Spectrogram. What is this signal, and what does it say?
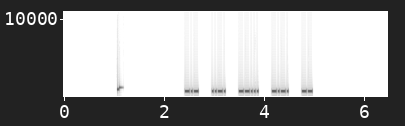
Morse code, heard as a keyed tone, about 38 wpm, spaced as for 22 wpm, 700 Hz. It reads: KF7CM
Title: USA Call Signs - 5 Characters - 3x Character Spacing - 40wpm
